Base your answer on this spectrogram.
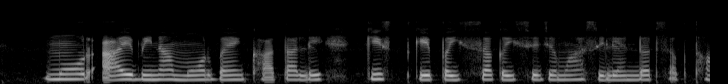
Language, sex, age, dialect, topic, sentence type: Chhattisgarhi, female, 18-24, Northern/Bhandar, banking, question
